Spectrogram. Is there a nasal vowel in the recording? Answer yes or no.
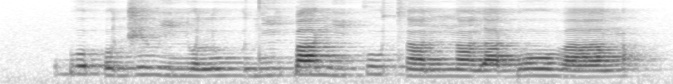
yes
